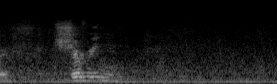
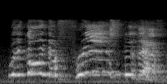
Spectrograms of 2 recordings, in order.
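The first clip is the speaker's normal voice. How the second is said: much higher and louder, slow wailing despair; despairing birds; 15 dB louder, slower than usual. Acted. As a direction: wail it like freezing birds.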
